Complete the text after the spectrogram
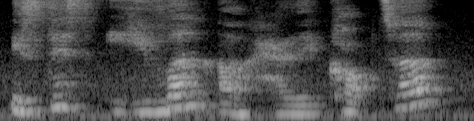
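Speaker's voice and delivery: hushed wondering question; whisper. Acted. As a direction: whisper it mysteriously. Mysterious question.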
